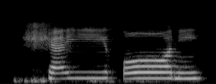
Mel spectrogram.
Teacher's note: Syai tipis, to tebal. Jangan syaitoni.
